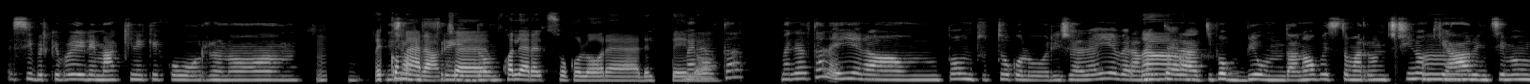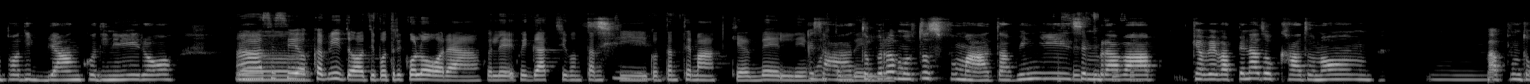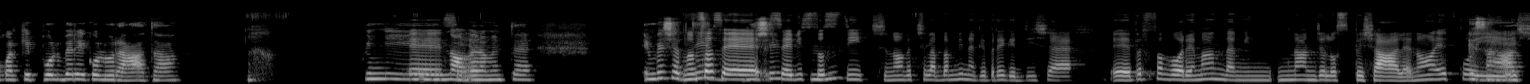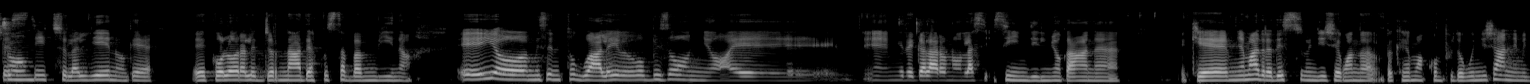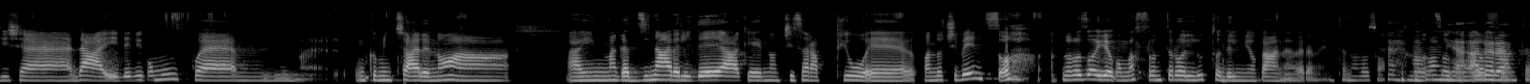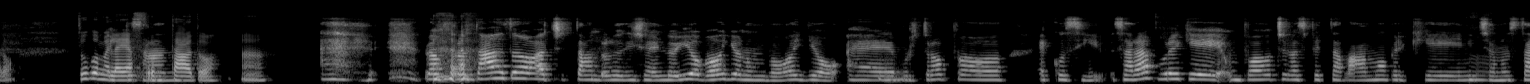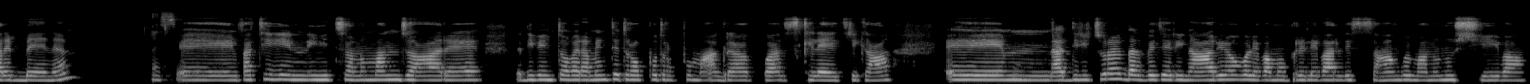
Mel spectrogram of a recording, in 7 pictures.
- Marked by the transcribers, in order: other background noise; "Cioè" said as "ceh"; tapping; chuckle; laughing while speaking: "penso"; chuckle; chuckle; chuckle
- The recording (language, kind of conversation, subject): Italian, unstructured, Qual è il ricordo più bello che hai con un animale?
